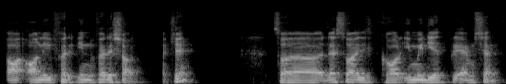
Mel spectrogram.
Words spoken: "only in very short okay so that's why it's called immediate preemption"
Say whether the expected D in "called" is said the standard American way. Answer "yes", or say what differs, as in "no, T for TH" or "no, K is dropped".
no, D is dropped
